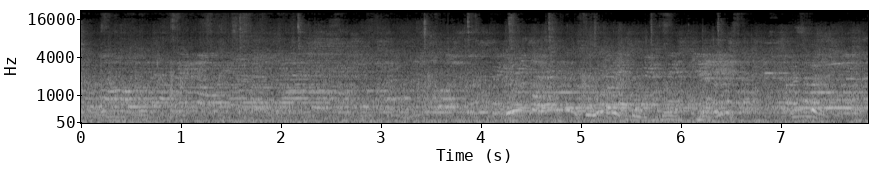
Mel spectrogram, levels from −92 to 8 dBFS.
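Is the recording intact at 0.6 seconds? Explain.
Yes, the sound at 0.6 s plays through cleanly, with no dropout, click, distortion or other fault at that point.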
